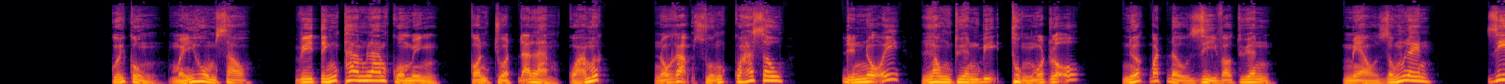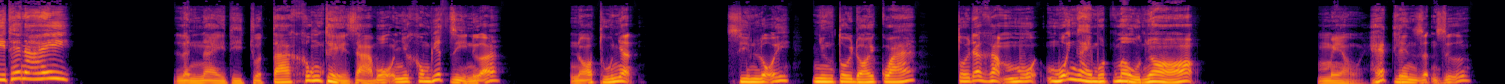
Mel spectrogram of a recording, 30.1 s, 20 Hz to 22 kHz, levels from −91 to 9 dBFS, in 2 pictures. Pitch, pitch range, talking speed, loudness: 135 Hz, 100-170 Hz, 155 wpm, -14 LUFS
